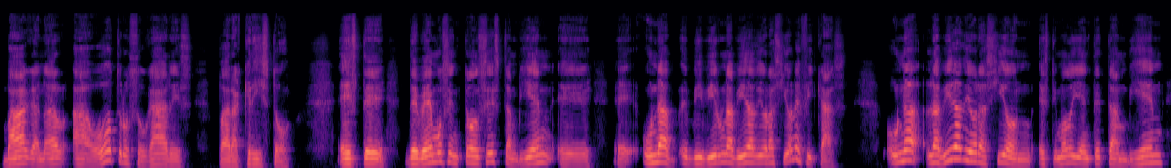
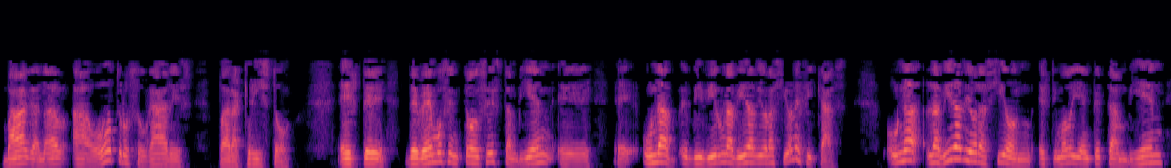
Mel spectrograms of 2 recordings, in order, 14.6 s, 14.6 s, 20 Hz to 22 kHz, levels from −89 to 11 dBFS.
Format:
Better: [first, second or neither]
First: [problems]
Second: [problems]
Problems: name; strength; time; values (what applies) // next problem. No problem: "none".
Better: first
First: none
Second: garbled, watery; badly; nothing above 4.5 kHz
